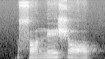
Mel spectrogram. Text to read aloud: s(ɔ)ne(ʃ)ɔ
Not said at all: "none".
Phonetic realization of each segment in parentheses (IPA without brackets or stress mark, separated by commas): ɔ, ʃ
